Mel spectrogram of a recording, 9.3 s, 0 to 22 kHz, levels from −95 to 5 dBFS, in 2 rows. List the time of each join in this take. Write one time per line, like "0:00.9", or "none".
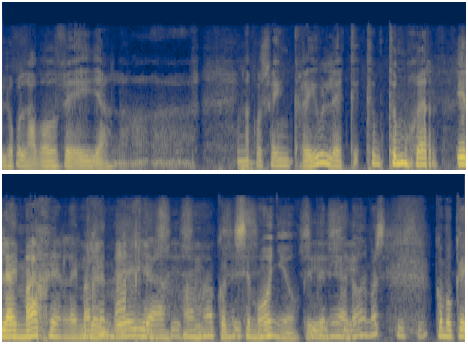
0:02.4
